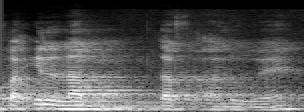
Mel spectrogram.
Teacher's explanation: Mim mati bertemu tak dibaca idhar atau jelas.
